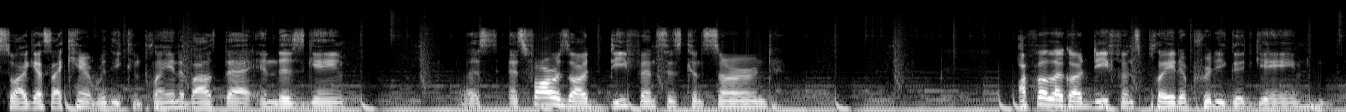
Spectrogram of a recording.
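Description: Man of middle pitch as a fan-channel host, chatty postgame breakdown over faint background music. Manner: fast, chatty, fillers and restarts. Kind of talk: casual postgame commentary.

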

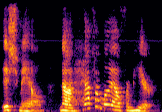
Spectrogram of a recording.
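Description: A woman's voice: a little high, very animated, unhurried, fairly bright tone, far from the mic, exaggerated voice. A woman voicing an anxious, fussing son. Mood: urging. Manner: pleading, fussing. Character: anxious protective middle-aged son.

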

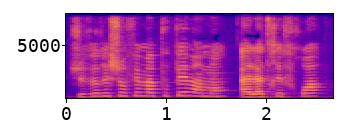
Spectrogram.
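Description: A woman voicing an excitable little girl in a storybook reading, pleading in a high, breathless voice. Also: fairly quick. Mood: tearful, insistent.

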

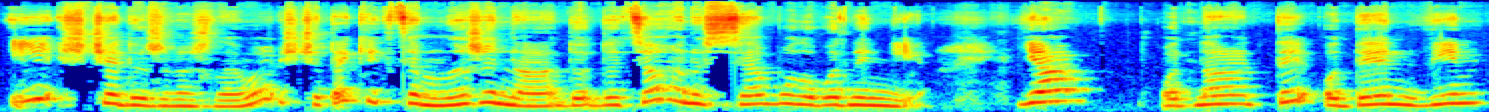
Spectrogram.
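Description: A woman's voice: sits high, lively intonation, moderate pace, warm tone. A woman teaching a beginner English lesson online, explaining step by step in a patient way with frequent filler sounds. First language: Ukrainian.

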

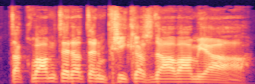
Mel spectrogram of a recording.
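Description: A man's voice: lowish voice, very animated, no echo, clean studio sound, heavily acted. A man reading the lines of an angry male prison commander in an audiobook, bossy and raised. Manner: shouting, bossy.

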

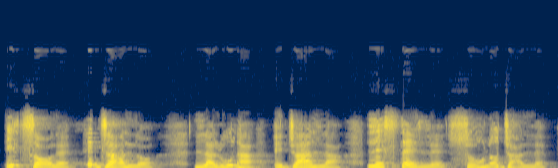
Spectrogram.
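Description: A jolly, playful male color from a children's storybook chatters happily in a lively, sing-song voice, as a woman puts him on. The pace is slow and the sound slightly dull. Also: fairly high pitch, heavily acted. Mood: cheerful. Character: cheerful, giggling male yellow color.

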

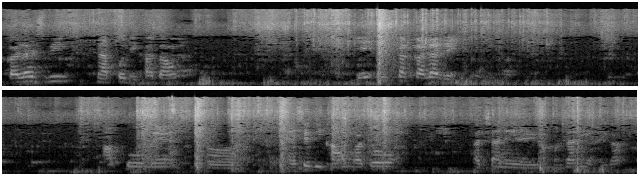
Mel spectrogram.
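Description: In a small textile shop with a noisy background, a young adult man with a high-pitched voice vlogs casually. He shows sarees to viewers, chatting and joking and calling them "guys" in this easygoing product showcase.

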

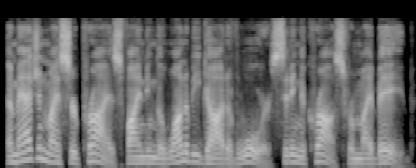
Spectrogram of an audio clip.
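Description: A man's voice: medium pitch, big pitch swings, fairly quick, dry recording, natural voice. A man voicing a cocky young male demon fighter, with a smug, teasing drawl.

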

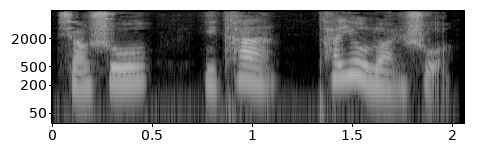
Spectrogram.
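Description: A soft, tearful teenage girl, clingy and pouting, as a woman narrator puts her on. A fairly high voice, heard dry in a dull lo-fi storybook recording. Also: normal speed, dry recording.

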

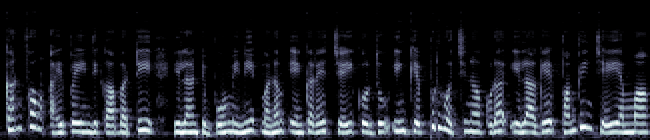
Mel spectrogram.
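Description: A woman's voice: fairly high pitch, fairly quick, a little mellow, lightly acted. A woman voicing a furious young man. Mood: angry. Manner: harsh, accusing questions. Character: angry young man scolding his former love.

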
